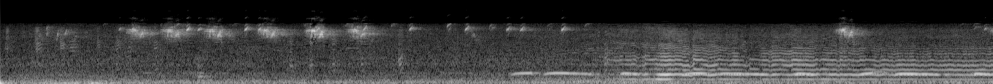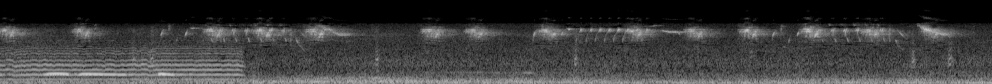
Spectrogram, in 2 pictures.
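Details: Buzzing of solitary bees near their nest outside a front door, a low humming drone rising in for about seven seconds mid-recording, set against constant high twittering birdsong and soft background rumble.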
